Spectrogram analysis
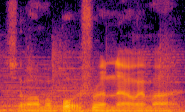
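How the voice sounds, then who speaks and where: A man acting out an easygoing Southern country boyfriend for an intimate audio roleplay. His voice is very low and he takes his time, drawling gallant, teasing, folksy lines straight to the listener. Music plays clearly behind him. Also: little pitch movement. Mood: amused, bashful. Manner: slow, gentlemanly drawl with folksy phrasing.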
